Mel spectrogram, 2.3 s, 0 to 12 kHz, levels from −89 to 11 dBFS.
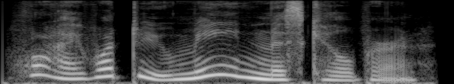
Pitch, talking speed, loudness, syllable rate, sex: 240 Hz, 185 wpm, -14 LUFS, 4.3 syllables/s, female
